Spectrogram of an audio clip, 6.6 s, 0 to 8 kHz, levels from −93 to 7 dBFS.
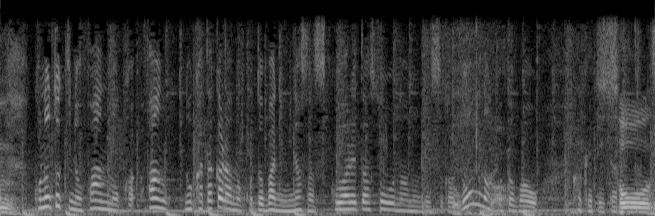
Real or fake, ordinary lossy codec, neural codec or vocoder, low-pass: real; none; none; 7.2 kHz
